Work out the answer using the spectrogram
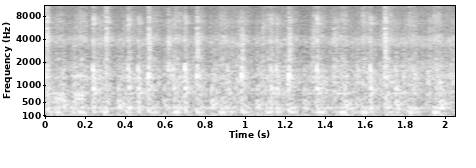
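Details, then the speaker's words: Rusi Chariot 175 motorcycle running: a fast, hollow plastic rattle from the air cleaner housing, which is loose because its bracket came off; it gets very noisy as rpm rises. "Yan po yung ah isang ingay na maririnig natin dito para lang siyang ano parang aon yon yon parang siyang plastic na"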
